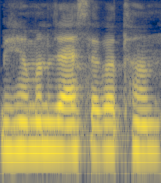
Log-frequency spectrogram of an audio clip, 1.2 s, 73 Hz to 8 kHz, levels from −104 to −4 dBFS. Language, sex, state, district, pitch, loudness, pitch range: Chhattisgarhi, female, Chhattisgarh, Sarguja, 170 Hz, -15 LUFS, 165-175 Hz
